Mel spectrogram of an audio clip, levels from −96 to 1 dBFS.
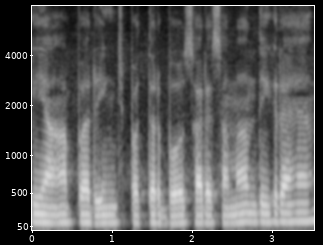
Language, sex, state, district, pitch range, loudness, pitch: Hindi, male, Jharkhand, Garhwa, 100-115 Hz, -17 LUFS, 110 Hz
